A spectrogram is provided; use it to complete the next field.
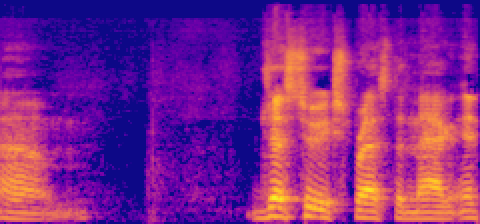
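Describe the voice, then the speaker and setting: A man speaks with ordinary pitch variation. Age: 20s. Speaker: podcast co-host sharing his addiction story. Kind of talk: casual chat, personal testimony. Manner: halting, many fillers and restarts.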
